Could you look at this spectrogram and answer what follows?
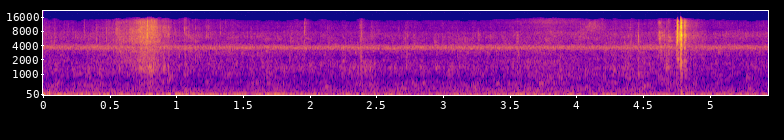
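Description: Shallow creek trickling over rocks. A light swish about a second in as a spinning rod is cast, and a single sharp click from the spinning reel near the end.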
